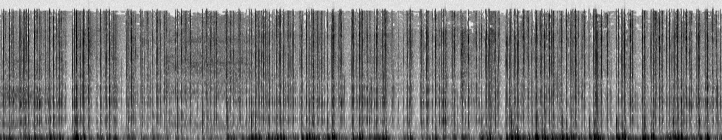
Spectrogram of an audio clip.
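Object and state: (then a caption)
Paperback book with card cover. Fingertips and short nails tap and scratch the glossy card cover of a Diary of a Wimpy Kid paperback, a solid paper book held up close. The result is a dense, uneven run of soft, dull taps and dry crackly scratches, heavy in low thump.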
